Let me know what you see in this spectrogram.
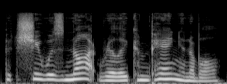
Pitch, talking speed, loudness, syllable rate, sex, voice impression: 205 Hz, 160 wpm, -15 LUFS, 5.1 syllables/s, female, very feminine, young, thin, tensed, very powerful, bright, slightly hard, clear, fluent, cute, intellectual, very refreshing, sincere, calm, friendly, reassuring, slightly unique, elegant, slightly wild, sweet, lively, strict, slightly intense, slightly sharp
